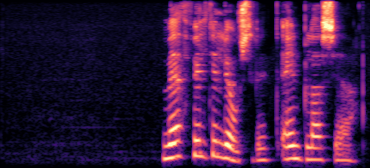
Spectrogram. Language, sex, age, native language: Icelandic, female, 50-59, Icelandic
